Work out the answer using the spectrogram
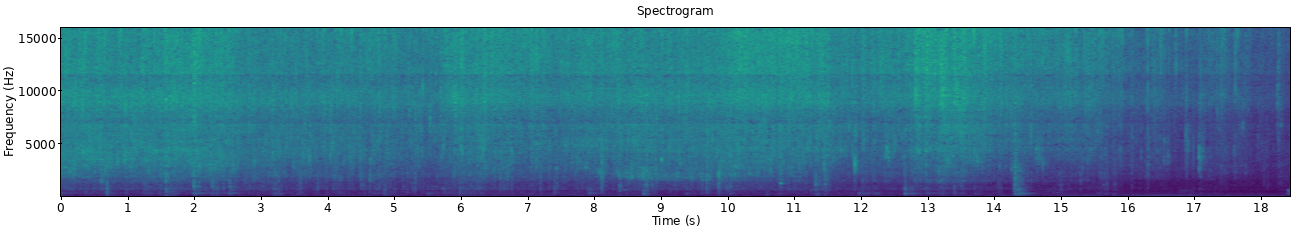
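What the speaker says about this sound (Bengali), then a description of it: "এই যে দেখুন কি সুন্দর মাছগুলো ভাজা হয়ে গেছে" Fish frying in hot oil, a steady dense sizzle and crackle running throughout with occasional sharper pops and spatters, close and fairly loud, no talking.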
